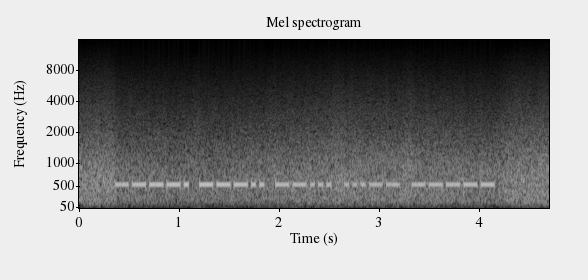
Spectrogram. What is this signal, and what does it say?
Morse code, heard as a keyed tone, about 29 wpm, 540 Hz, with heavy radio static and a narrow filter. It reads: 98730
